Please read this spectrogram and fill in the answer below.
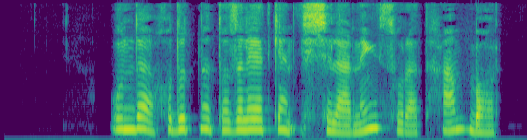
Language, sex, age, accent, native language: Uzbek, female, 19-29, Xorazm, Uzbek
